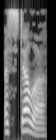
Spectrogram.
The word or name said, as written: estela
